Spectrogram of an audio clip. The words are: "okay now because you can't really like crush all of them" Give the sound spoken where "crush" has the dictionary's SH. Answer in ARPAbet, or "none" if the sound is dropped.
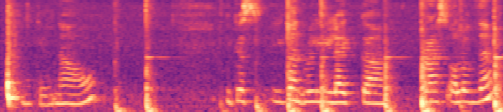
S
